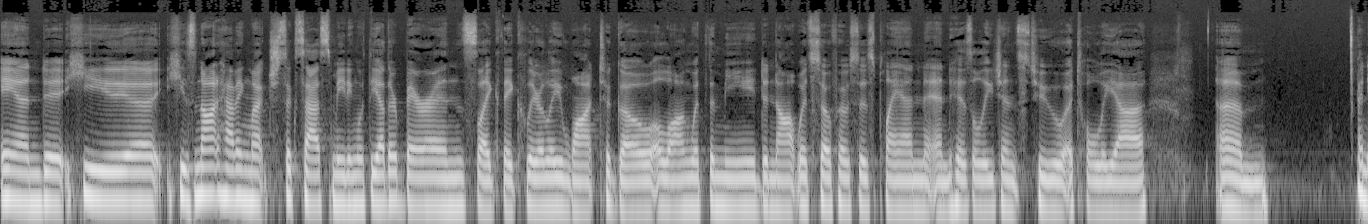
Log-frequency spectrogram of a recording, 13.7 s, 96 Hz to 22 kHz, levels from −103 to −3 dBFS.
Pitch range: 145-180 Hz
